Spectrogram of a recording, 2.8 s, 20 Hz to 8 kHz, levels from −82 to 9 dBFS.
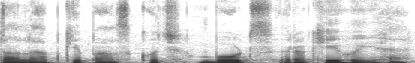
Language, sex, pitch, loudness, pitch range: Hindi, male, 120 Hz, -15 LUFS, 110-125 Hz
